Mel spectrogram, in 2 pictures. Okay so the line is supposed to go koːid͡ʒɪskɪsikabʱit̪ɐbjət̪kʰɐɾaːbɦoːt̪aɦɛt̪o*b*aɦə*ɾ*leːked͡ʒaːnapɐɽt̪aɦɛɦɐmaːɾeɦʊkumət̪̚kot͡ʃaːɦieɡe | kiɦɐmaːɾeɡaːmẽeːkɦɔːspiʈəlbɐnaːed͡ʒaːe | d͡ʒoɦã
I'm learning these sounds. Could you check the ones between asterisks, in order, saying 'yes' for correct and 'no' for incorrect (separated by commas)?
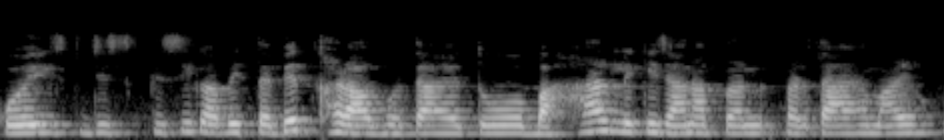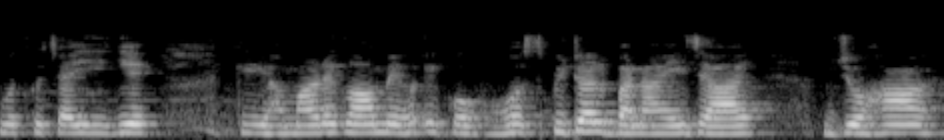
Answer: yes, yes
